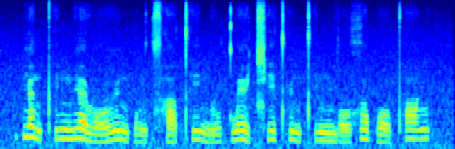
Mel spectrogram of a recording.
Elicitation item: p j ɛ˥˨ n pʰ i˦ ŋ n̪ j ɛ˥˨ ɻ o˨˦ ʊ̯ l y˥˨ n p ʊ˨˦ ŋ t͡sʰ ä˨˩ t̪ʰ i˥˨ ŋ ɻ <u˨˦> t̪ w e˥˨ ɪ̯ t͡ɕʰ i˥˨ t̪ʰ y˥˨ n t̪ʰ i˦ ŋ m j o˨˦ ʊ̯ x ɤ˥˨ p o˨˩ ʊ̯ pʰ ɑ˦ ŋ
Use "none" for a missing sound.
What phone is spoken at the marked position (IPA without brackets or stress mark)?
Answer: u˥˨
